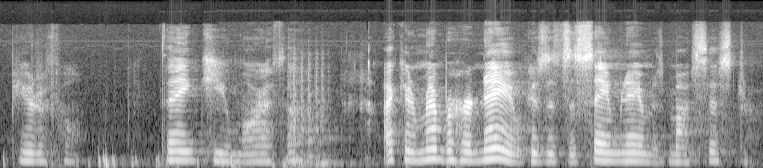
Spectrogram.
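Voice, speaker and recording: A woman minister guiding her congregation through a sharing exercise, speaking in a gentle, encouraging way. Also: mid-range voice, steady tone, normal speed, breathy edge, poor audio. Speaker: minister leading a church service. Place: church sanctuary.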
